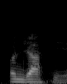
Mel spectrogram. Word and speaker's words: Bonjasky: You had Krokop versus, I don't know how you pronounce the last name, Bonjasky. – Bonjasky, yeah.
